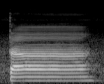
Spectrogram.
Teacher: Ta is tip tongue and gums of upper front 2 teeth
